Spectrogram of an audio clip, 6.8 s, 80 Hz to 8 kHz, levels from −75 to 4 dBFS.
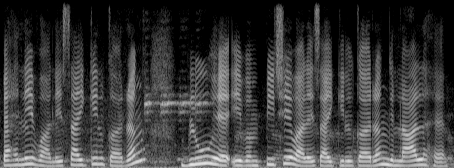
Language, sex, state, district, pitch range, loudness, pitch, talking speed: Hindi, female, Jharkhand, Ranchi, 210-270 Hz, -14 LUFS, 230 Hz, 130 wpm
